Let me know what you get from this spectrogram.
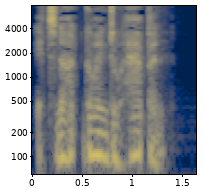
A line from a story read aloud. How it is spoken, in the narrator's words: he told her in a firm, quiet voice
